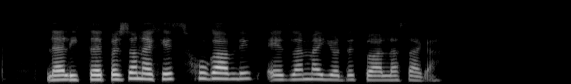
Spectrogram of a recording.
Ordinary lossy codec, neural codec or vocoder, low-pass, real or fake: AAC, 48 kbps; codec, 24 kHz, 0.5 kbps, DualCodec; 7.2 kHz; fake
